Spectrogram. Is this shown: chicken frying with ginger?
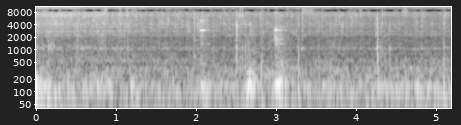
yes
